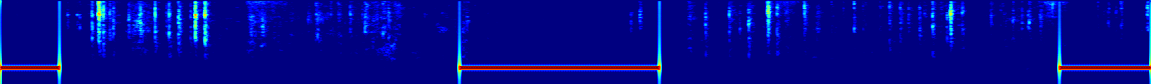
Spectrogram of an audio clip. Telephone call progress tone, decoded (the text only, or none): ringback tone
